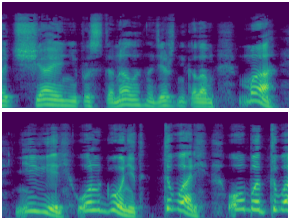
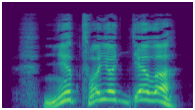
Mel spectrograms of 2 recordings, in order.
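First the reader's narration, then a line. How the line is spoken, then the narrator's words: Shrieking. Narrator (Russian): визжала Инночка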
